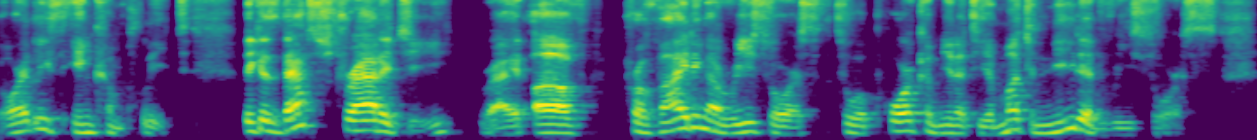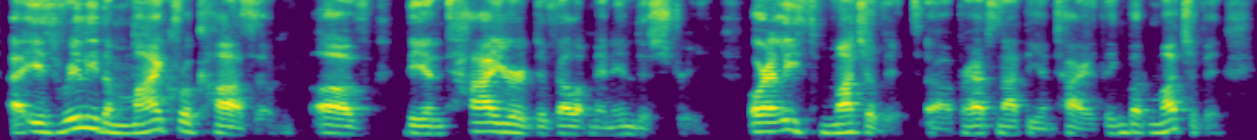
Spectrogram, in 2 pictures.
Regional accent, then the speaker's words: Nigeria; moved away as an adult; now in United States; I'm originally from Nigeria and was fortunate to come to the U.S. to study. In 2000

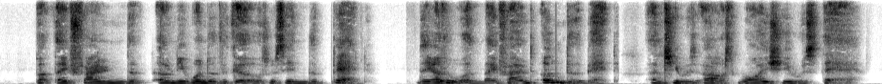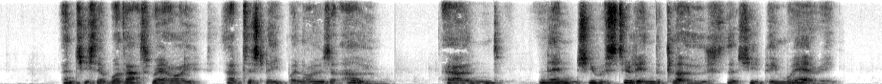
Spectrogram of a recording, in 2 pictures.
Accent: Bletchley, South East England, United Kingdom; I lived in this house, was born in this house, so I've been here all my life.

